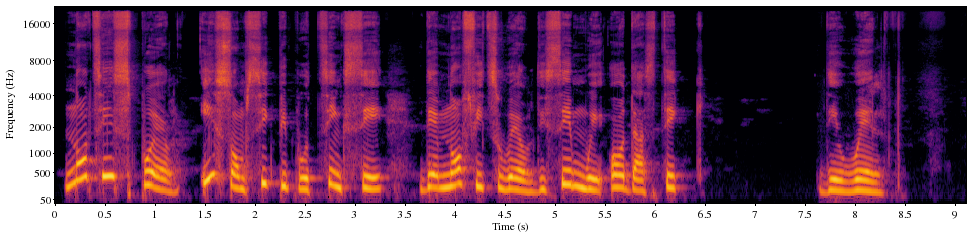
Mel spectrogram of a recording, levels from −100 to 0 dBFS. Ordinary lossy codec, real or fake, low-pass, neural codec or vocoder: none; real; none; none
